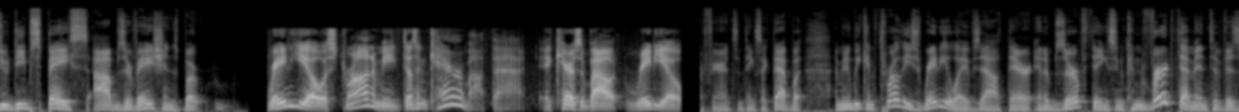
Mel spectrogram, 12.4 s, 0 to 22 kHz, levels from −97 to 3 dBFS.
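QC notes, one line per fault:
2.48–7.01 s, input switched to a poorer device. After "deep space observations but", a 200 ms gap, then dull sound capped at 7.6 kHz, faint new background noise, about 5 dB level shift. Likely another microphone.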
